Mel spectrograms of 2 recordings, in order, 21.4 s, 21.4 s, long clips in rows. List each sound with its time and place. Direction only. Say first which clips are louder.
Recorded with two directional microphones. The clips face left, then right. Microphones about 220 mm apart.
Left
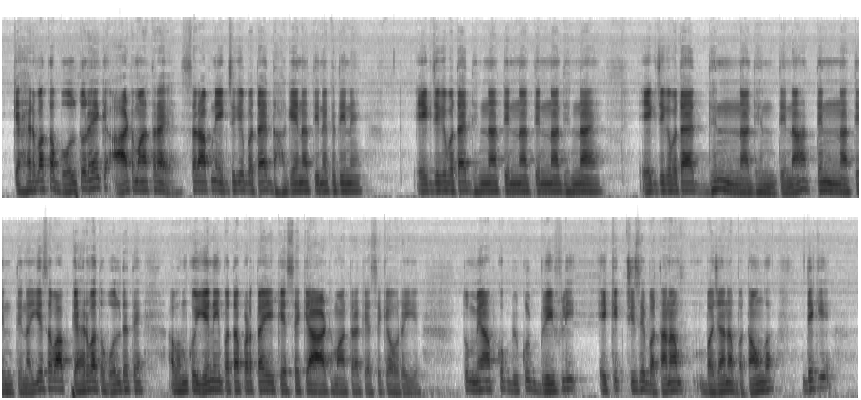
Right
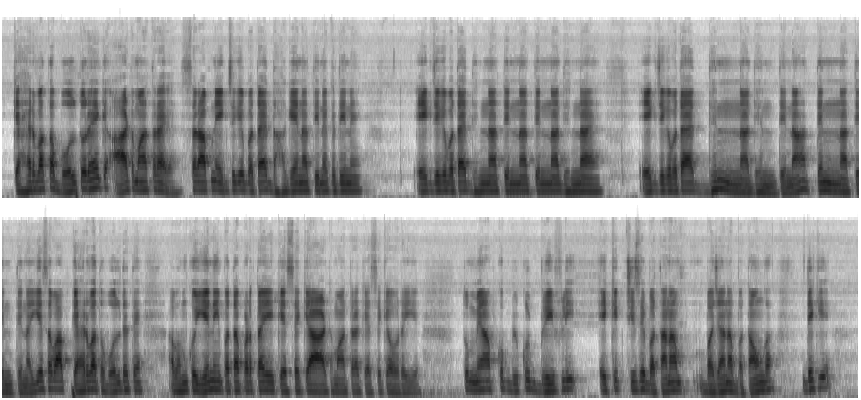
0.1 s speech: right 6 dB; 45° right (ahead or behind)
